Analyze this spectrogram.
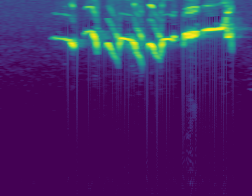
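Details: Decoy song of an oriental magpie-robin for trapping birds and prompting them to sing, a bright sequence of swooping whistles and slurred notes over about two seconds, closing on a sustained high whistle.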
